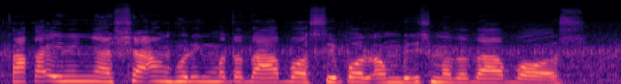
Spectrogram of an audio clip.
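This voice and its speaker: A young man with a bright, high voice chats into his phone from his bedroom, doting on his cats. His talk is loose and playful, breaking into excited squeals. A faint hum sits under the recording. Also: normal speed, low-quality recording. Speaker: vlogger. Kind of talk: casual vlog talk to camera.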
